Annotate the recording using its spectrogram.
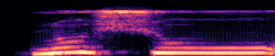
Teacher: واو مدہ ہے اس لیے شین کو واو کے ساتھ ملاتے ہوئے ہلکا سا تھوڑا سا کھینچیں گے بس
